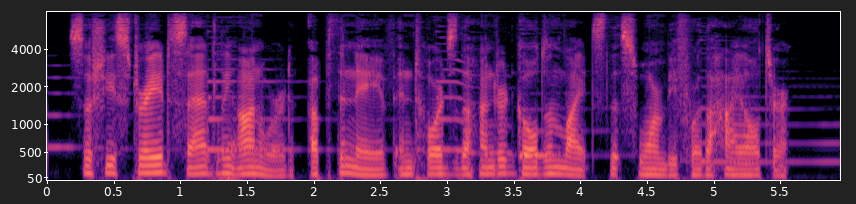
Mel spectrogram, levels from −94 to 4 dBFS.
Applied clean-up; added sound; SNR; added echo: neural mask model RNNoise.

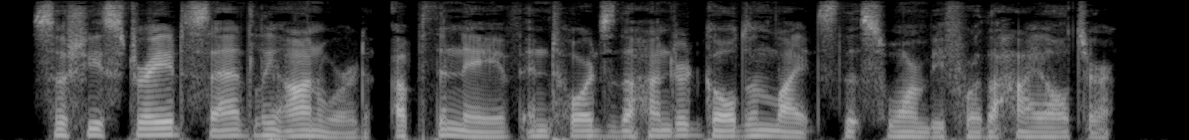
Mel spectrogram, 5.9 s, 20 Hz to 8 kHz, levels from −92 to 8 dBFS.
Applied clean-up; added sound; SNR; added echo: none; none; none; none.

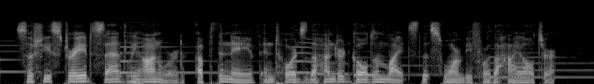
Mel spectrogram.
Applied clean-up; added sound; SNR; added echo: none; Plucked string instrument; 14 dB; none.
